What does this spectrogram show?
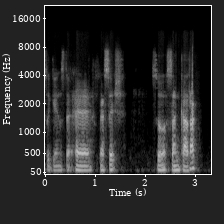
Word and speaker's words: saṅkhārā: of aggregates they call sankara kanda sankara the aggregate of the formations and normally if it's in this kind of what you call compound the last vowel is short some is added in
